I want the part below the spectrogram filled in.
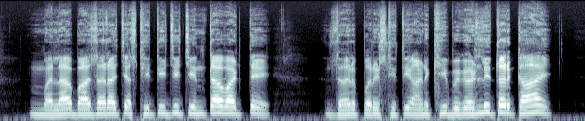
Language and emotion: Marathi, fearful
